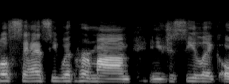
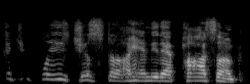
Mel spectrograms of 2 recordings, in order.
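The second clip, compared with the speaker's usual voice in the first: Brenda voice; 4 semitones higher, 3 dB quieter than usual. Retold or imitated. Quoting Brenda asking for possum.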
